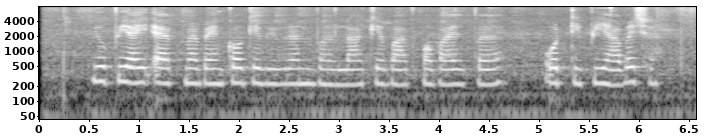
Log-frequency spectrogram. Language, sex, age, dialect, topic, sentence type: Maithili, female, 18-24, Angika, banking, statement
